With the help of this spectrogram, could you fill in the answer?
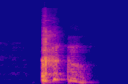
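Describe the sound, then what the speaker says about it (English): A single cough followed by a short throat clearing, close and fairly quiet, then silence. "I'm still getting over this cough"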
